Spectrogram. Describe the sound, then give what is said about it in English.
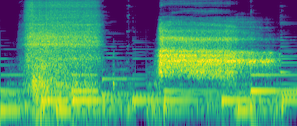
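A deep, slow breath drawn in and then let out, a dragon's breath in a calming nap-time story. Two long airy rushes, the second louder, sit over soft sustained low tones. “With a deep dragon breath in and out,”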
